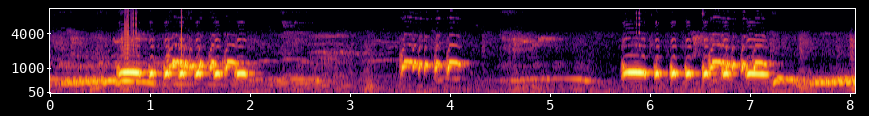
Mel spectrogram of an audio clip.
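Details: Local zebra doves singing, meant to make other doves sing: overlapping runs of quick staccato notes and series of clear clipped notes, repeated several times, with lower rolling coos in between.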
